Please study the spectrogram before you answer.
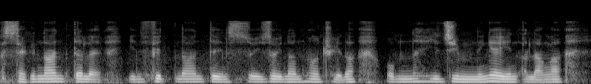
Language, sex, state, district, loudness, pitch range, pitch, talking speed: Mizo, male, Mizoram, Aizawl, -18 LUFS, 120-130 Hz, 125 Hz, 215 wpm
